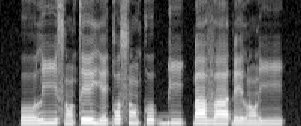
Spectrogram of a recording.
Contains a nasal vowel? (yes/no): yes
